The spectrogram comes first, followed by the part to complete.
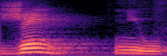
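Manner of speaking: first syllable of gênio stressed, in a changed voice.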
